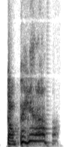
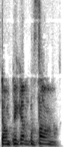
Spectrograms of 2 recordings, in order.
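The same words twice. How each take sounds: First: High, urgent horror-film warning; horror movie warning. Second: Said in the usual way. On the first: Retold or imitated. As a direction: warn the victim like in Scream.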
